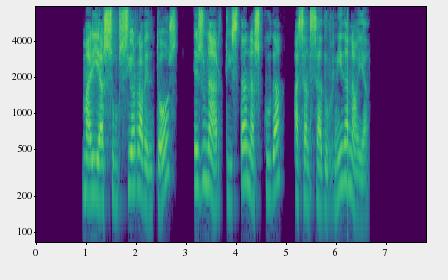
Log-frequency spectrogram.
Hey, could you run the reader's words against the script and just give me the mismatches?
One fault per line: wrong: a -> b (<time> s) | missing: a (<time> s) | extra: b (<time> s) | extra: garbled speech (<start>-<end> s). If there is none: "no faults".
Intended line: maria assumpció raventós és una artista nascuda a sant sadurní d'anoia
no faults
